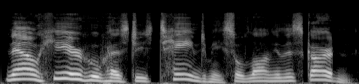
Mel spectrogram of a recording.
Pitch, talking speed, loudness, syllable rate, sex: 180 Hz, 185 wpm, -17 LUFS, 4.0 syllables/s, female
